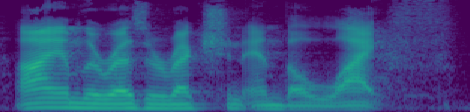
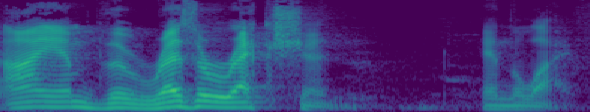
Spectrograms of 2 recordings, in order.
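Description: First: The stress is on "life". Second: The stress is on "resurrection".

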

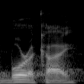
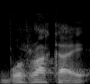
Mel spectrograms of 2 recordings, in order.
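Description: First: It is said the American way. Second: It is said the Philippine way.

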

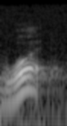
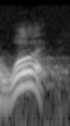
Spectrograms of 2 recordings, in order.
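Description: First: It is said at normal loudness. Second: It is said loudly, as a cry.

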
